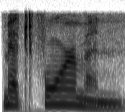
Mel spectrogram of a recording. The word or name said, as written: metformin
